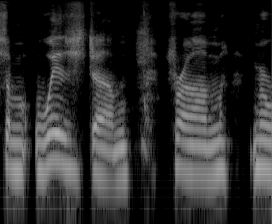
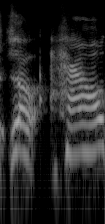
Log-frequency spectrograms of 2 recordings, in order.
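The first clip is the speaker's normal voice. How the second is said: cracking up mid-line; 7 semitones higher than usual. Real, not acted. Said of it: "I'm laughing at my own joke here".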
